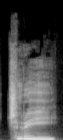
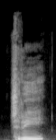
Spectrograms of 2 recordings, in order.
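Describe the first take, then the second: First: छ्री with a held, dipping ee; छ्री said as long "chhreee"; long vowel. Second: छ्री with a short i, rising; छ्री said as quick "chhri"; short vowel. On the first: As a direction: stretch the ee in छ्री. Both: Shown as a demonstration. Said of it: "बारह खड़ी के format में".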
